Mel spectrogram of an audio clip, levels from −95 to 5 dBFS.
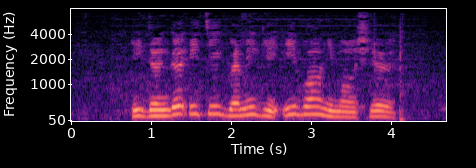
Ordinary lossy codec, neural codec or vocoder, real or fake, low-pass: MP3, 64 kbps; none; real; 7.2 kHz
